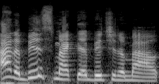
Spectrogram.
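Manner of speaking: plain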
